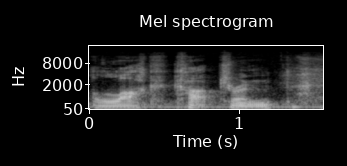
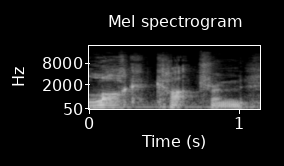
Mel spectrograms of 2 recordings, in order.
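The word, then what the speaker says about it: Loch Katrine: like to point out that pronunciation was taught to us by our good friends Hamish and Nancy in Scotts you were mispronouncing it for a while they they corrected it so that Locke Katrin and there are records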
